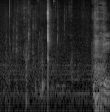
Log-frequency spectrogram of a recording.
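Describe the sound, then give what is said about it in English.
Microphones touched and handled to make ASMR sounds: faint soft scratching and rubbing, with one sharp tap near the middle and a louder rustling burst at the end. “You know I can make ASMR with these mics? I'm like touching them.”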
